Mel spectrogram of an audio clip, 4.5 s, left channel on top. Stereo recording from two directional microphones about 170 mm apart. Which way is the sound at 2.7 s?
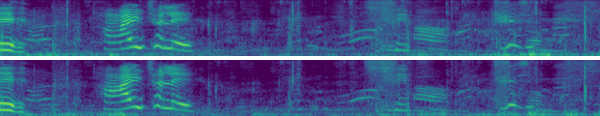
25° right (ahead or behind).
